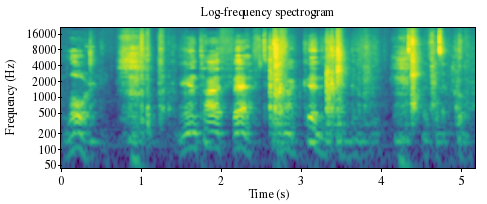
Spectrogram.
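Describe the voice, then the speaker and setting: Chatting through an unboxing video in a playful, slangy, exclamatory manner, the male host speaks slowly with a fairly low pitch. He is off-mic and distant, leaving a roomy sound and a bit of faint noise.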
